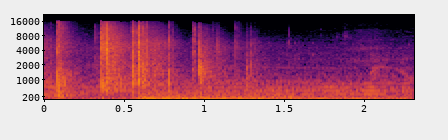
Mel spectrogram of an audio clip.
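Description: Two short, sharp taps about a third of a second apart, then a low rumble underneath.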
